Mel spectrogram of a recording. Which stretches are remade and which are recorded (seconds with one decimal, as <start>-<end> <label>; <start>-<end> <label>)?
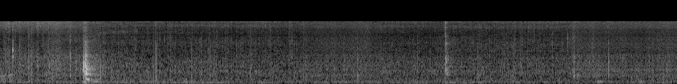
0.0-0.5 recorded; 0.5-1.0 remade; 1.0-3.0 recorded; 3.0-3.8 remade; 3.8-5.7 recorded; 5.7-6.8 remade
